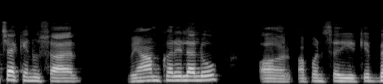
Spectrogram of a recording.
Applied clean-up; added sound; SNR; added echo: none; none; none; none.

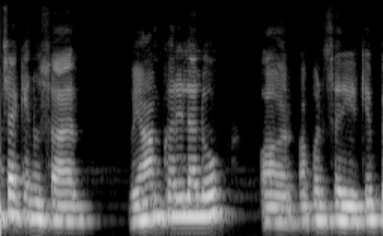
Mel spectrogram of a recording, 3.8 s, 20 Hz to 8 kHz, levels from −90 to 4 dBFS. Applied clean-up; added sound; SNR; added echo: none; none; none; reverberation time 0.4 s.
